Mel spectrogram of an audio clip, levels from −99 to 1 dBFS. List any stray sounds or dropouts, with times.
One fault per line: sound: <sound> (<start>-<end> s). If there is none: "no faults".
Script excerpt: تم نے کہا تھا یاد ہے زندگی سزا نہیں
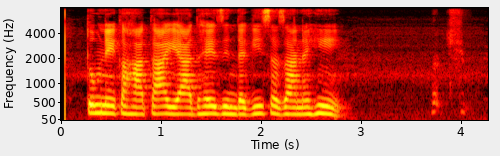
sound: sneeze (3.7-4.1 s)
